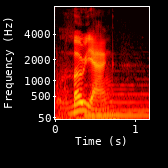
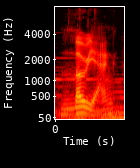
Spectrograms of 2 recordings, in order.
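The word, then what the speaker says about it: Mojang: feels like minecraft minecraft' mo yang the developers okay that's how you save the name of their company by the way mo yang not everything is said the way it's spelt out on a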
